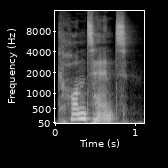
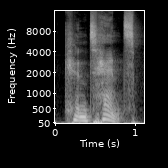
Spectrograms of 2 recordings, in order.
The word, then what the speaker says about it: content: string around a bobbin content and content again almost the same but different stress so content means the what is inside something or the information inside for example i haven't read the contents of the letter yay we could also say the content of the letter that means what's written inside this is a noun content we stress the con part of the word but if we say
